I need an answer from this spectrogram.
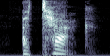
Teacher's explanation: stressed syllables let me help you understand through these three examples attack is a word with two syllables stress is on the second attack so T although in the middle of the word is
